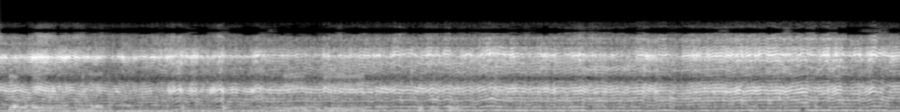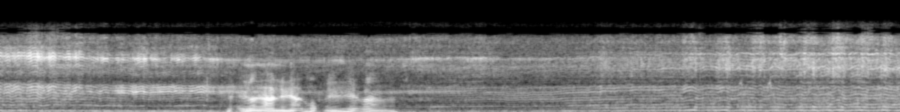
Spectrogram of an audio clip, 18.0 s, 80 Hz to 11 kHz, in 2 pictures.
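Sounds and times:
model boat engine buzzing whine: 0.0 - 18.0.

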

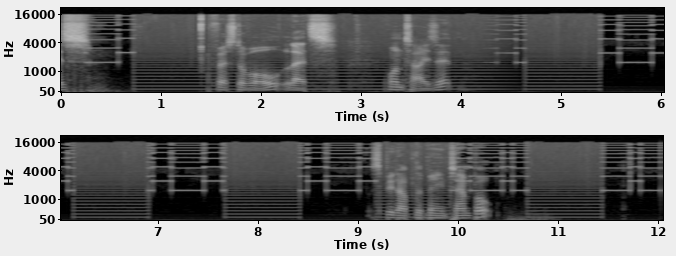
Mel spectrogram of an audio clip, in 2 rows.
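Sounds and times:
synthesizer alternating buzzy notes: 0.0 - 12.0.

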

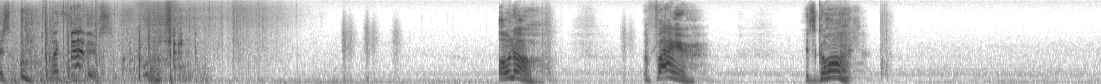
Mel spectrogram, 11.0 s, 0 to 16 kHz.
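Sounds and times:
faint fire crackles: 0.0 - 8.0
faint fire hiss: 0.8 - 3.3.

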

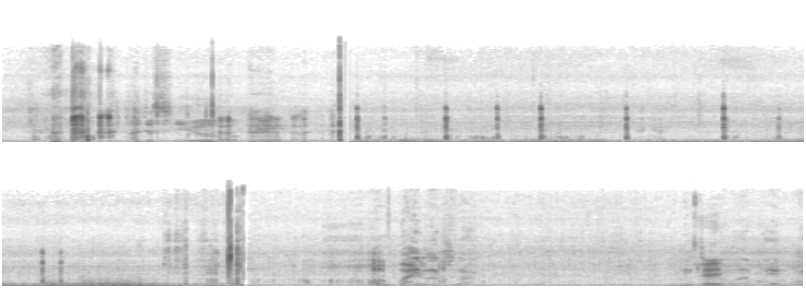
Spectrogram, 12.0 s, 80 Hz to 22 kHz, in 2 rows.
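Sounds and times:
wind rumbling on microphone: 0.0 - 9.0.

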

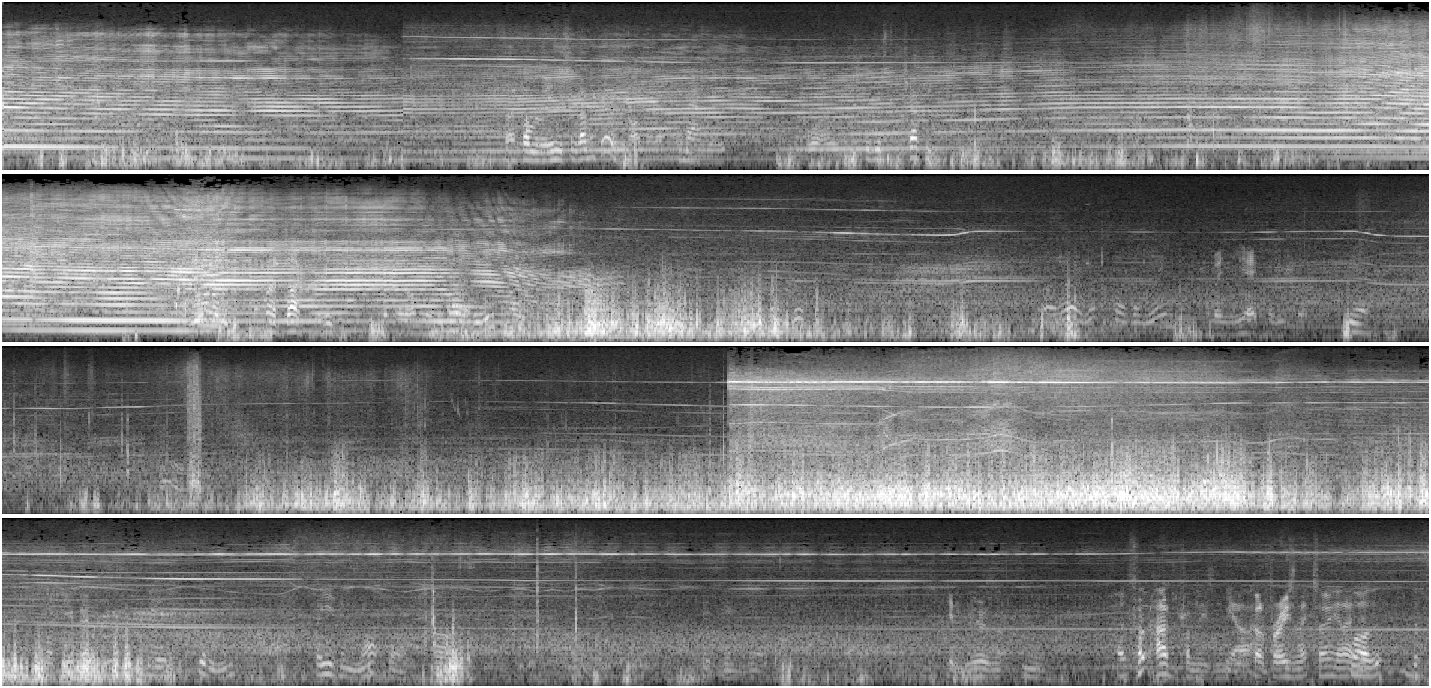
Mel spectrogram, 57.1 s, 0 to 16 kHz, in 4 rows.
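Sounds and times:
high whine with rushing sound: 0.0 - 57.0
model airplane motor droning: 0.0 - 57.0.

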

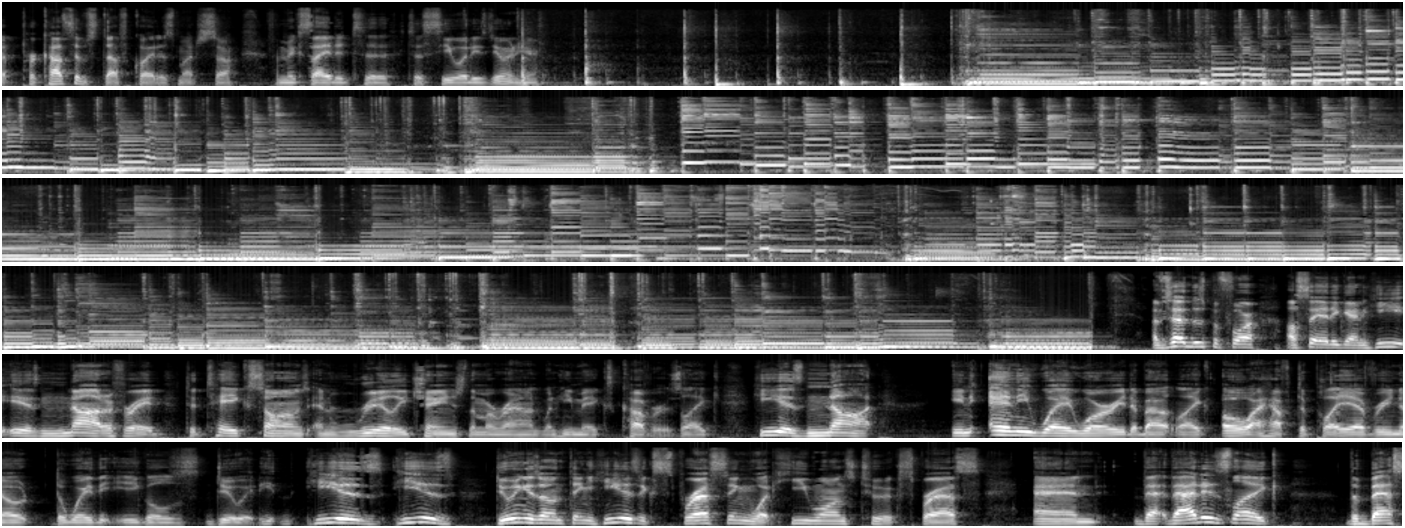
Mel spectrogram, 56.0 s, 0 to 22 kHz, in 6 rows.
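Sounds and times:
fingerstyle acoustic guitar: 3.4 - 35.6.

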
